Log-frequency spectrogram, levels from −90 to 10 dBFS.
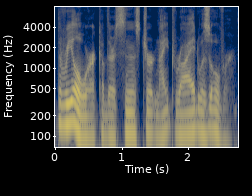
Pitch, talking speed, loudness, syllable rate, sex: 110 Hz, 220 wpm, -19 LUFS, 4.8 syllables/s, male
